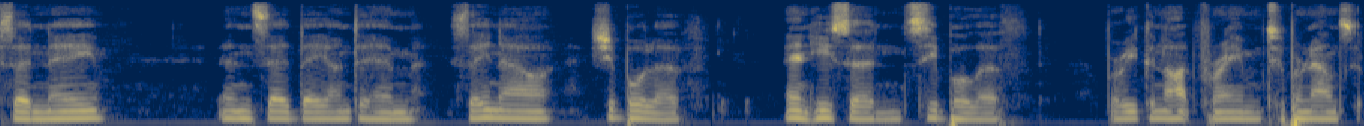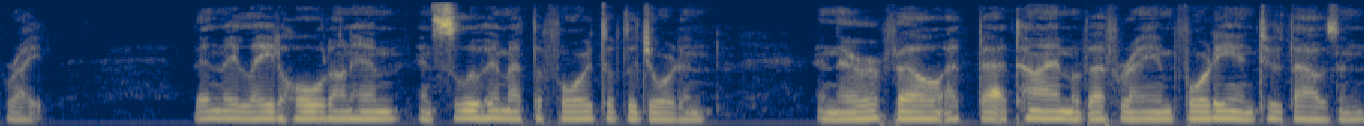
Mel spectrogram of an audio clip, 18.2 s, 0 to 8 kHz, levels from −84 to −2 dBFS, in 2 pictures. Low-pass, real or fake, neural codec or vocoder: 7.2 kHz; real; none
